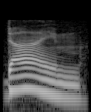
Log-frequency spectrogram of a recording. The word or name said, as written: dime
